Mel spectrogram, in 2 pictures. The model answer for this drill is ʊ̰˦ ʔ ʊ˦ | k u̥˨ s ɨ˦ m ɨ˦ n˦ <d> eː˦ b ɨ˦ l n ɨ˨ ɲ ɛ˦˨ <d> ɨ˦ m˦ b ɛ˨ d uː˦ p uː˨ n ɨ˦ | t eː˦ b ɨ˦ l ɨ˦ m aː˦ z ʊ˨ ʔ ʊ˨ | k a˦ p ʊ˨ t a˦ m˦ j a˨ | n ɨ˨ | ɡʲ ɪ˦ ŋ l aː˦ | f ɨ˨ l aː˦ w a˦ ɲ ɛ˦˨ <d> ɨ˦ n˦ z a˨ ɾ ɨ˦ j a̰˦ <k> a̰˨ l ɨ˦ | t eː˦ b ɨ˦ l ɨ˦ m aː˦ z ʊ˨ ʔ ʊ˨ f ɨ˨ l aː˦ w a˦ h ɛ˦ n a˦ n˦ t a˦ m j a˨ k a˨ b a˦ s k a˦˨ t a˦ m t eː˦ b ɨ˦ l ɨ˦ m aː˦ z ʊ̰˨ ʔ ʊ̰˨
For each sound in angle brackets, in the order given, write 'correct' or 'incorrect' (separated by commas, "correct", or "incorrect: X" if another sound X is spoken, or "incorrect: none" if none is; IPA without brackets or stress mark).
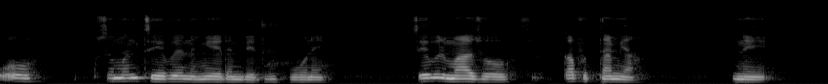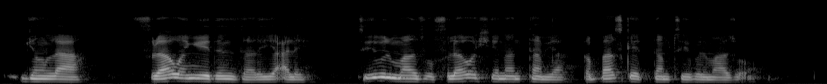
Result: incorrect: t, correct, correct, incorrect: ʔ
